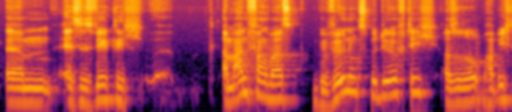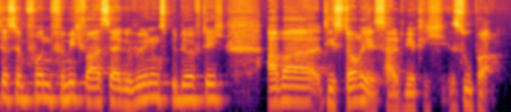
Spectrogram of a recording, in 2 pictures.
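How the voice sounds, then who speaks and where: A man's voice: mid-range voice, animated, normal speed, a little mellow. A man co-hosting a podcast, talking casually in colloquial, slangy language. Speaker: podcast co-host. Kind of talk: casual chat about audio dramas and films.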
